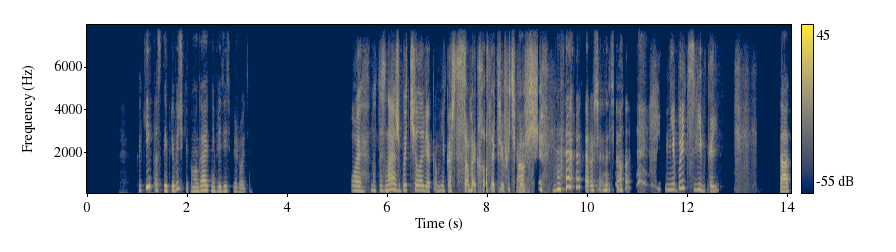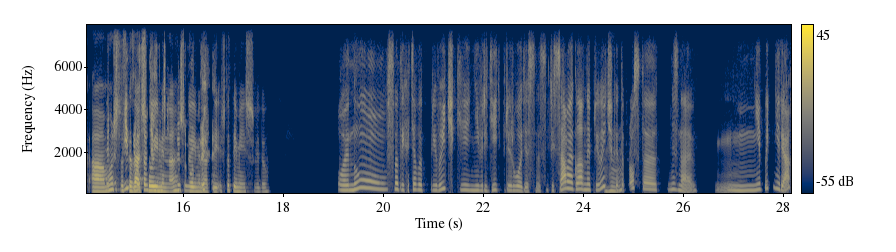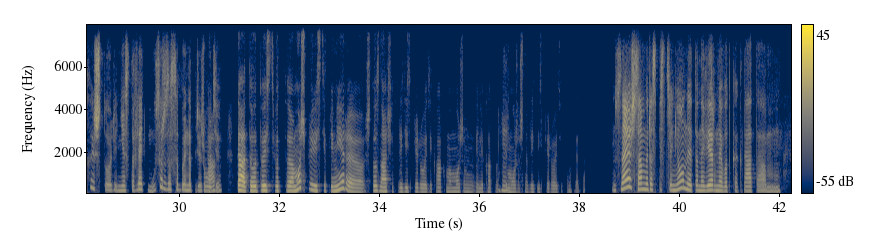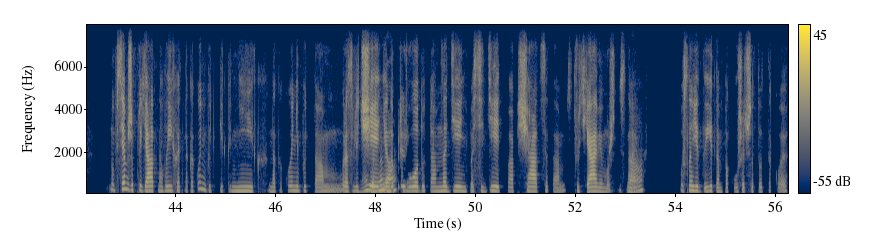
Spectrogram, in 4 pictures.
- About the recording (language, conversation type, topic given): Russian, podcast, Какие простые привычки помогают не вредить природе?
- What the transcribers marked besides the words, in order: laugh; laughing while speaking: "хорошее начало"; laughing while speaking: "самая главная привычка вообще"; chuckle; chuckle; "смотри" said as "сотри"; other background noise; tapping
